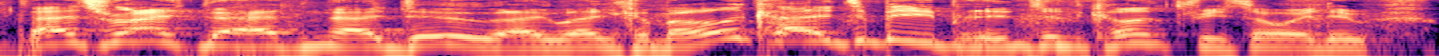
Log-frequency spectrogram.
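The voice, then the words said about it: Camp character voice. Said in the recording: “Camp Gary ... I'm not doing the voice.”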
